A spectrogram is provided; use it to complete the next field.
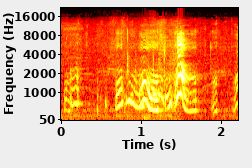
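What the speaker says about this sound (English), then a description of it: "They're starting to bark." Two-week-old puppies give thin, high yips and whimpering little barks in a quick, uneven cluster, close by and fairly loud, with no talking.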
